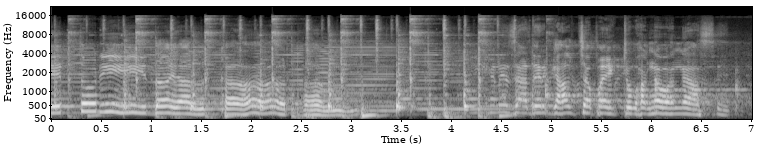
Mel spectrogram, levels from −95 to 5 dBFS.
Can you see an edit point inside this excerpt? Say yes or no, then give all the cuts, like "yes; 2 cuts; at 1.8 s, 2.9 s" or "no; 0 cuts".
yes; 1 cut; at 4.5 s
